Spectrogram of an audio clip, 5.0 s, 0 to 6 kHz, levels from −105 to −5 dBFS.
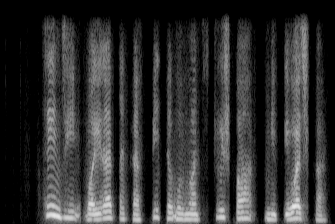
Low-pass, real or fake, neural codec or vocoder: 5.4 kHz; fake; codec, 16 kHz, 1 kbps, FreqCodec, smaller model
